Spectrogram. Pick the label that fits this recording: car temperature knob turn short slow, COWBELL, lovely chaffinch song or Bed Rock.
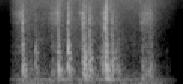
car temperature knob turn short slow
